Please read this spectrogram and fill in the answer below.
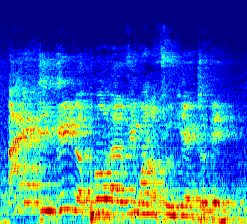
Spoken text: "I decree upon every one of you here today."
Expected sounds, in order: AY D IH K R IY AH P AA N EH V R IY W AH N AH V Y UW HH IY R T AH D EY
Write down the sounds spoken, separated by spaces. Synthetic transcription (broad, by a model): AY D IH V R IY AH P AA L EH V R IY W AH N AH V Y UW HH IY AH T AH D EY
